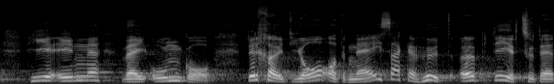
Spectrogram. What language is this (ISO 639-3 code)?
gsw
